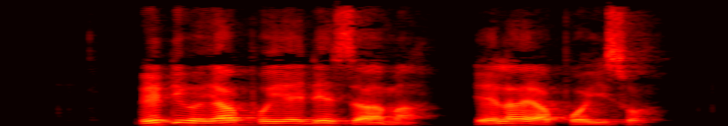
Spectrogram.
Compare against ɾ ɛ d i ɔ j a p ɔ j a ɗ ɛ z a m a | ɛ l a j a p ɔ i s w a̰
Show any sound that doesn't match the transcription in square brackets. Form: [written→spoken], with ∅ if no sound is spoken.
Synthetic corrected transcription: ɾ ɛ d i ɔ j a p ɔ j [a→ɛ] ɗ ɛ z a m a | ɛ l a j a p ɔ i s w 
